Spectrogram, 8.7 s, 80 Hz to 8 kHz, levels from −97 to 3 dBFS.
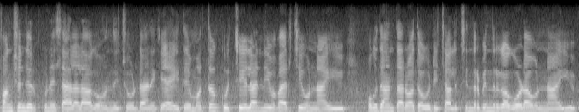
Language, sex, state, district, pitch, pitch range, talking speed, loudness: Telugu, female, Andhra Pradesh, Sri Satya Sai, 205 Hz, 195-210 Hz, 115 wpm, -16 LUFS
